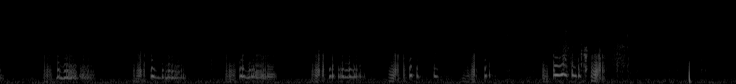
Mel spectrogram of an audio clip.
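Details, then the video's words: Pet rat fast asleep and snoring: soft, breathy, rhythmic bursts repeating roughly once every second, each a short rasping exhale, recorded quietly indoors with faint background hiss. "Pet rats snoring."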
